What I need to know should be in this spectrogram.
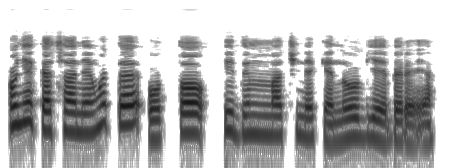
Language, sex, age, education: Igbo, male, 15-29, tertiary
